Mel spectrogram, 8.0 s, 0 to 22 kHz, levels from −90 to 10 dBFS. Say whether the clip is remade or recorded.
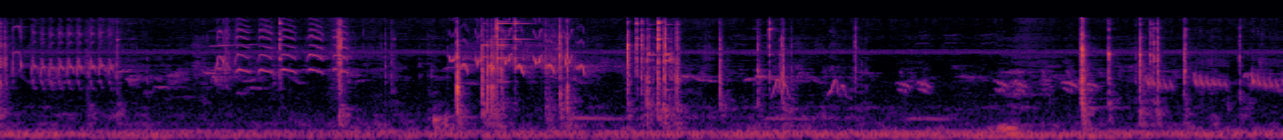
recorded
